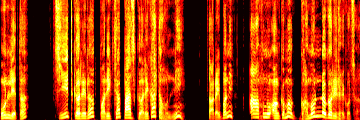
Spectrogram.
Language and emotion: Nepali, disgusted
